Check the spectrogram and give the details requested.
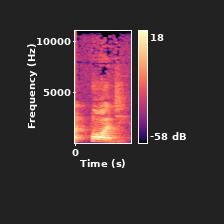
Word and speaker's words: pode: Então, esse pode e pôde, o pode não vai o acento agudo, mas se pronuncia pode, o O aberto. E o pôde se pronuncia o O fechado.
